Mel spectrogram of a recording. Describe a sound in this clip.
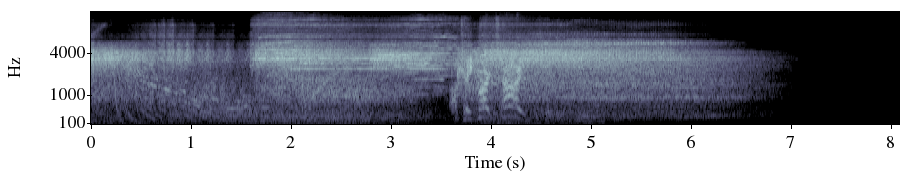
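A burst of magical whooshing and shimmering effects sweeps in and fades.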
